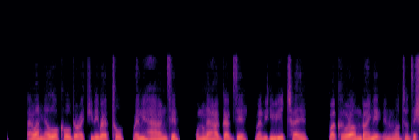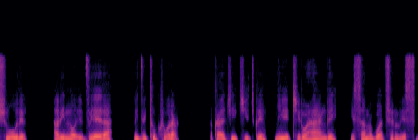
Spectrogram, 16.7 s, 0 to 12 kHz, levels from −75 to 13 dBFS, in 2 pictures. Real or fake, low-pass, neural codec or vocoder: fake; 7.2 kHz; codec, 16 kHz, 0.5 kbps, FreqCodec, larger model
